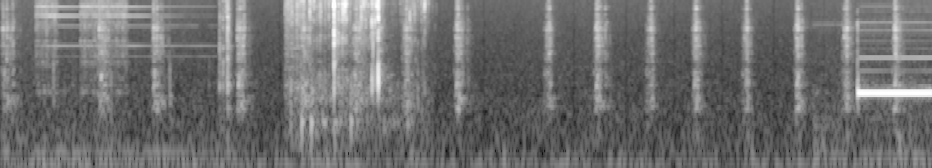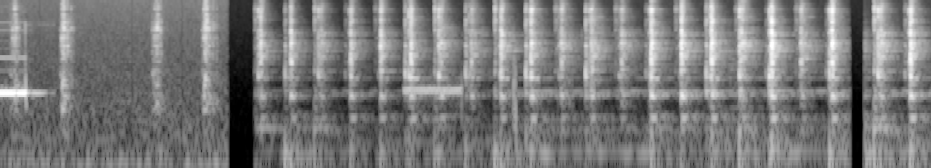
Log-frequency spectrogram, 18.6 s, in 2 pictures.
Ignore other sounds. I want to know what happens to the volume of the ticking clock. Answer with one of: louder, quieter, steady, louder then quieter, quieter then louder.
louder.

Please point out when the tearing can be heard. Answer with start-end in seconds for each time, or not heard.
2.9-4.3.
